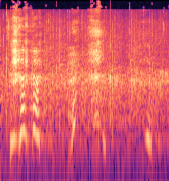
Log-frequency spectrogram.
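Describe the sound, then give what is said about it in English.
An audience celebrating Mother's Day claps steadily, a dense wash of overlapping hand claps, while a few voices call out and cheer with rising and falling tones over the top. “As you're celebrating Mother's Day today, all right, we can clap.”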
